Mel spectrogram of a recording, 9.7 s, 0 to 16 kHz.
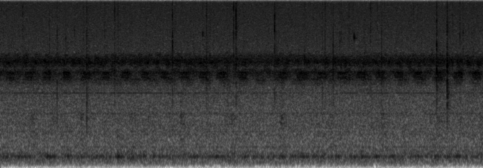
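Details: Midnight insect voices in rural Yurihama, Tottori, Japan, at summer's end in September 2020. An unbroken high-pitched trilling drone holds steady from start to finish, with only faint scattered ticks of burning wood in a stove and one small pop near the end.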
